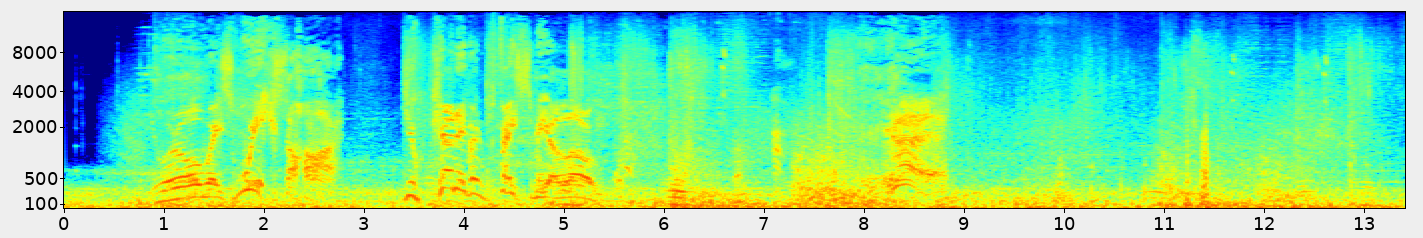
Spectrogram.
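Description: Lightsabers hum and clash in a fight.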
